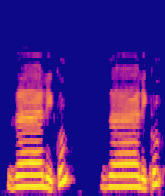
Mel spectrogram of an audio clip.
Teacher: ذا کے اوپر کھڑی زبر ہے اس لیے اس کو ایک حرکت لمبا ادا کر رہے ہیں ، اور ذال کو ہمیشہ نرمی سے ادا کیا جاتا ہے،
